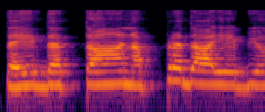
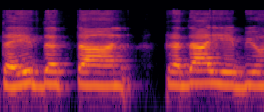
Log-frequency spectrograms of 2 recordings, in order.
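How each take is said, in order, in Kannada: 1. 'pra' ಮೊದಲು 'a' ಸ್ವರ ಕೇಳಿಸುತ್ತದೆ. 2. 'pra' ಮೊದಲು 'a' ಸ್ವರ ಕೇಳಿಸುವುದಿಲ್ಲ. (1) "ಅಂತಾನೆ ಓದಿ" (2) "ಅಂತ ಓದಿದ್ರೆ ಅರ್ಥ ಬೇರೆ ಆಗ್ತದೆ"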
